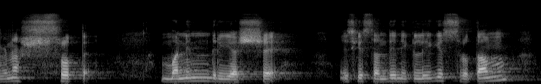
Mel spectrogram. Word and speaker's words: श्रुत: श्रुत, ये शा और रा से मिलकर बनता है, इसका उच्चारण करना श्रुत मनिन्द्रियस्य।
